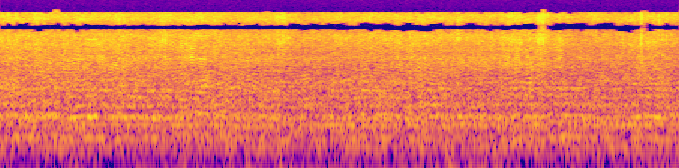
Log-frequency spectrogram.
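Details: Kept honey bees hum in a constant low-pitched drone, thick and unbroken, like a swarm of wings beating together with no other sounds standing out.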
